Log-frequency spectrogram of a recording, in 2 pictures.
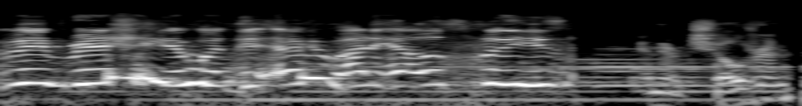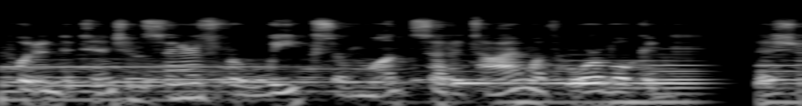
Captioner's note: child crying while speaking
